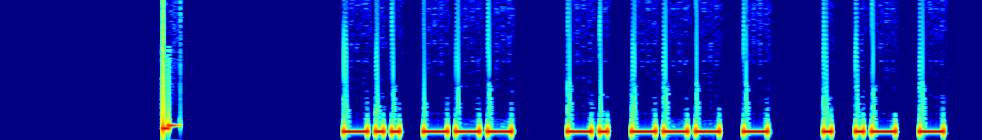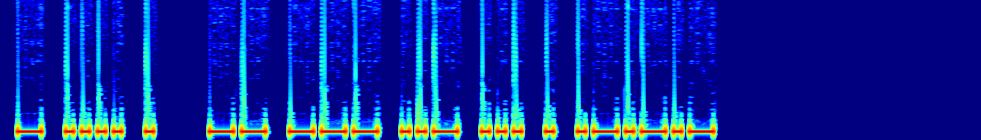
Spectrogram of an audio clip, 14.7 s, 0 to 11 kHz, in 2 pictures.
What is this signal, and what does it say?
Morse code, heard as a keyed tone, about 20 wpm, 700 Hz. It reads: DO NOT EAT THE MOUSE.
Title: Sentences from Top 1000 Words - Review Part 5 - 20wpm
